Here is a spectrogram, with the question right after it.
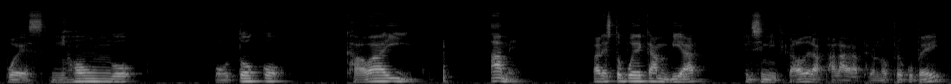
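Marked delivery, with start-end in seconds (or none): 0.5-5.2 "Nihongo, otoko, kawaii, ame" each said apart in Japanese pitch; teacher demonstrating pitch accent; pitch accent examples. Shown as a demonstration. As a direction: model the Japanese words one at a time. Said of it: "Os pongo aquí un ejemplo".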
